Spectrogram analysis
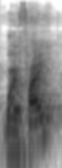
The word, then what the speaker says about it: Wi-Fi: In Argentina, we pronounce it exactly the same way. Maybe a bit different, like Wi-Fi. And I would say with the long E sound, the last one.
